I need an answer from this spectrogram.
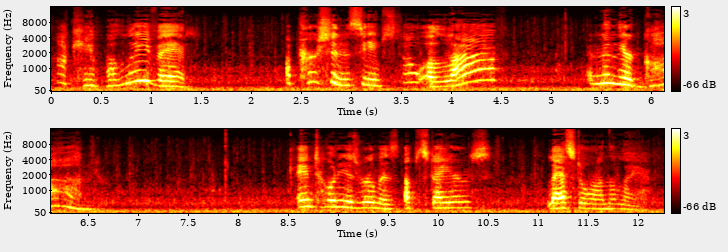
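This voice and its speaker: A prim landlady of a 1940s boarding house in a crime game. Her voice is fairly high and very mobile, with measured, polite delivery and faint noise behind it. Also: lively intonation. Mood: shocked, sorrowful. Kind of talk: video game drama acting.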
